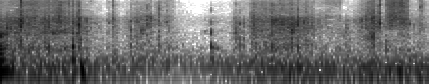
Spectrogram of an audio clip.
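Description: Crumpled packing paper rustling and crinkling as a hand pushes it aside in a styrofoam-lined shipping box, in irregular bursts.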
